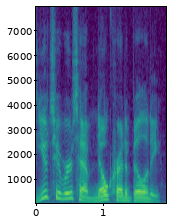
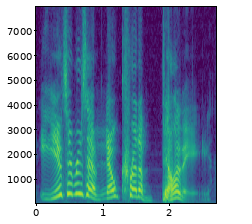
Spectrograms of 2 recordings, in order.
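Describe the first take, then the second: First: It is read in a plain, ordinary voice. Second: It is read in an exaggerated put-on voice. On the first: The speaker calls it wrong. "I'm reading it in the wrong voice" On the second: The speaker calls it right. "I need to get a Karen voice for this one"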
